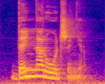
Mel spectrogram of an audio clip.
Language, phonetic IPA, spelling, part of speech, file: Ukrainian, [dɛnʲ nɐˈrɔd͡ʒenʲːɐ], день народження, noun, Uk-день народження.ogg
- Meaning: birthday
